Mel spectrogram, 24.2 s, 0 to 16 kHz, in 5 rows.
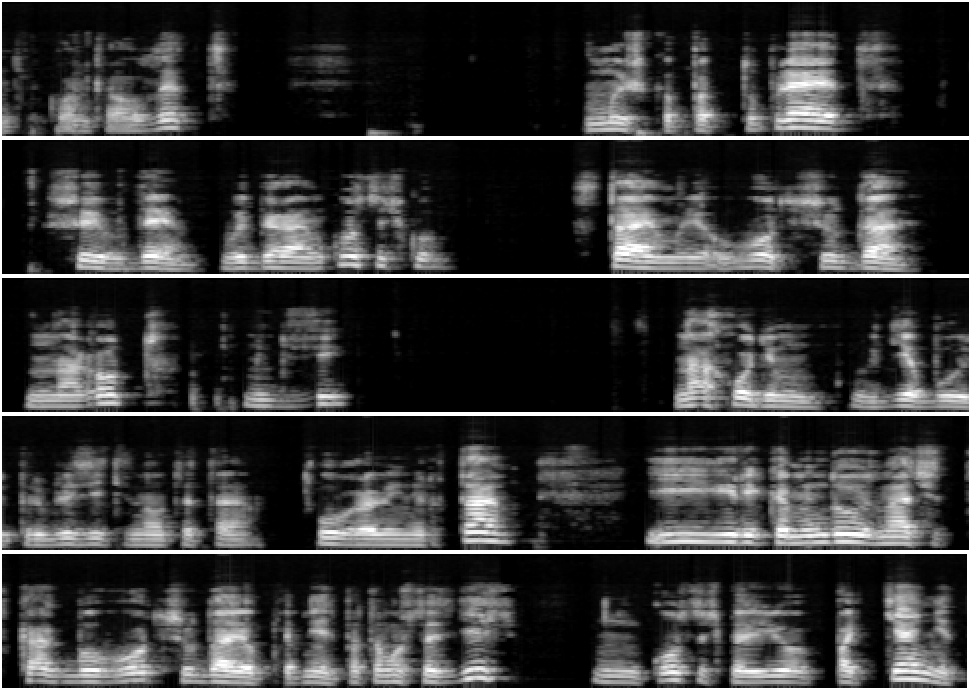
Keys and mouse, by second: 0.0 ctrl+z, 2.7 click, 5.3 shift+d, 8.4 click, 9.9 click, 10.9 g, 18.4 g, 20.7 click.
